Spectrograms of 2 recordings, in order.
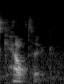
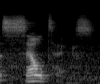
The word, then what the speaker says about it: Celtic: celtic two the second celtic by the white star line and one of the stewards wrote in his diary that um they pronounce it celtic with the soft c because most of their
